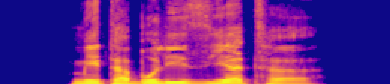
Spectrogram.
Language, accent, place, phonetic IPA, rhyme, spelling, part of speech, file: German, Germany, Berlin, [ˌmetaboliˈziːɐ̯tə], -iːɐ̯tə, metabolisierte, adjective / verb, De-metabolisierte.ogg
- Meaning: inflection of metabolisiert: 1. strong/mixed nominative/accusative feminine singular 2. strong nominative/accusative plural 3. weak nominative all-gender singular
